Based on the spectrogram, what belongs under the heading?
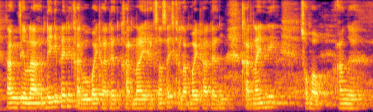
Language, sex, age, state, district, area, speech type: Bodo, male, 30-45, Assam, Udalguri, rural, spontaneous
